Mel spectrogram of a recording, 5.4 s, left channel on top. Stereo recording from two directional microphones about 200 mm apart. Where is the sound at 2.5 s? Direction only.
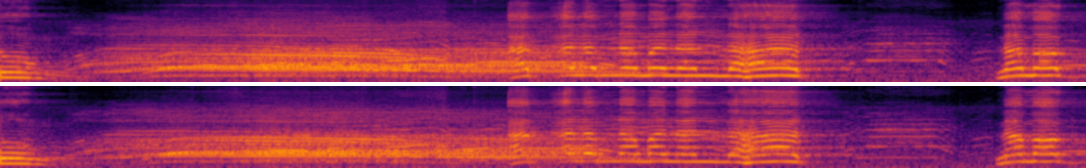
20° right (ahead or behind).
